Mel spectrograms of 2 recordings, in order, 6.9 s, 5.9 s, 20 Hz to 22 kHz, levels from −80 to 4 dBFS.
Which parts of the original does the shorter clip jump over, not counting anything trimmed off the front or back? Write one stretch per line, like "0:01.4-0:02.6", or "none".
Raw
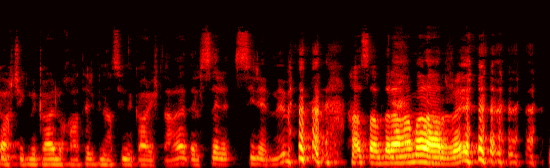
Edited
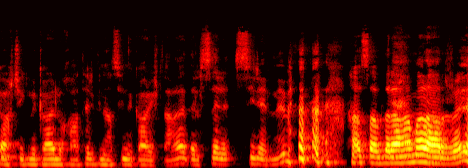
none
